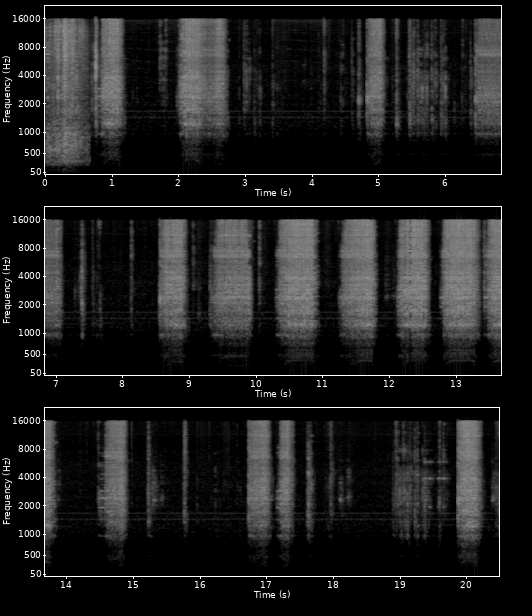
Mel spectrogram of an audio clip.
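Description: A sewing machine whirs in short, quick bursts of stitching.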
